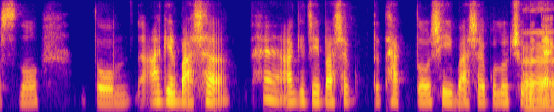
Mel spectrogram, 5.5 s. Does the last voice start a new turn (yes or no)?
no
